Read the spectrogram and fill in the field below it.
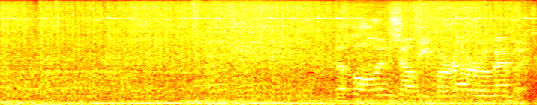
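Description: A low, steady rumble of machinery hums.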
